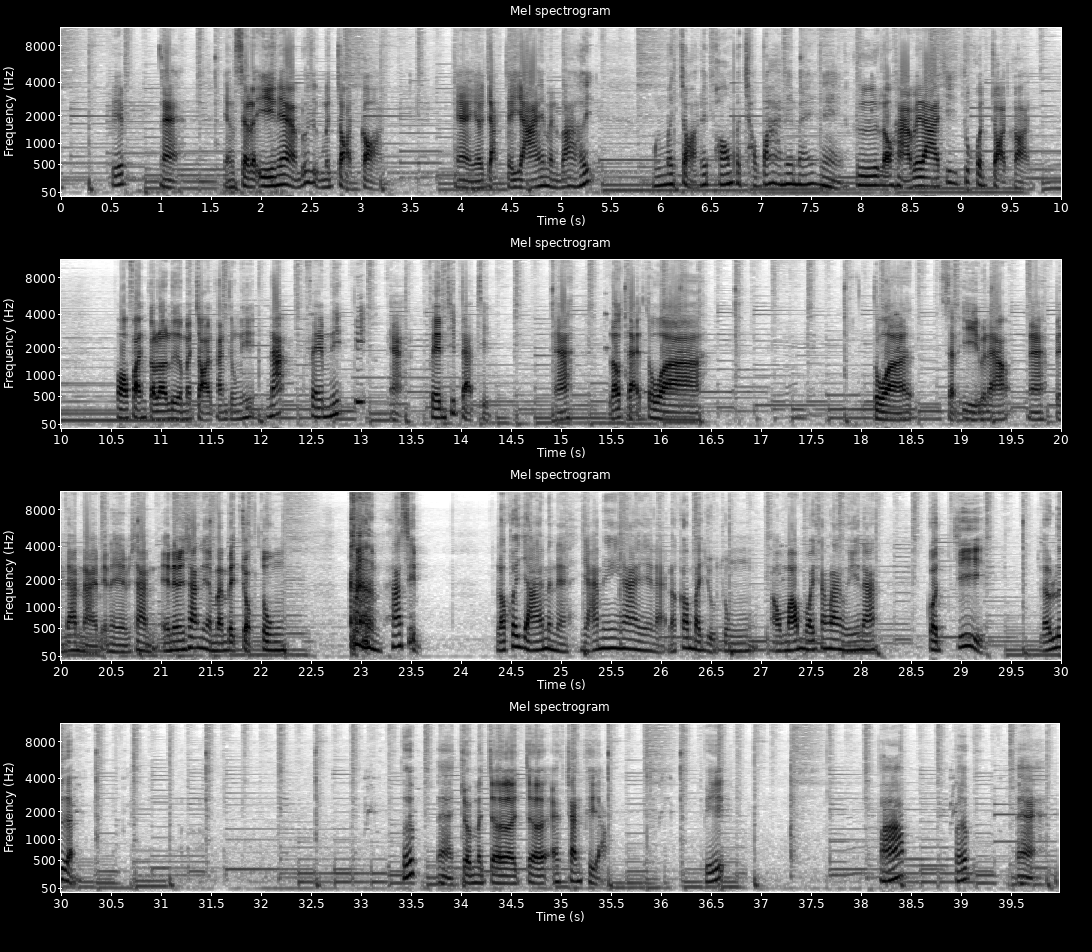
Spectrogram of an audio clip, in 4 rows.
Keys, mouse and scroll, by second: 1.9 click, 8.6-11.7 drag, 29.0 g.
